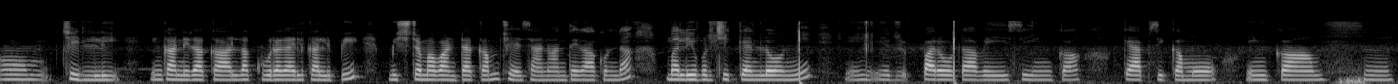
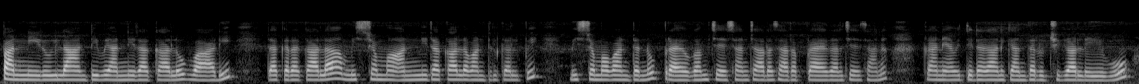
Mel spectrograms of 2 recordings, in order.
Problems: constant background noise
